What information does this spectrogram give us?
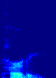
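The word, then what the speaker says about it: Parde: Brewing it's spelled p a rde but it's pronounced party p a r t y so uh actually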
